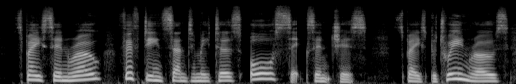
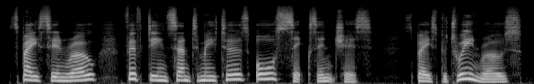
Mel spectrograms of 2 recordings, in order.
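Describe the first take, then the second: No difference in how they are said.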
